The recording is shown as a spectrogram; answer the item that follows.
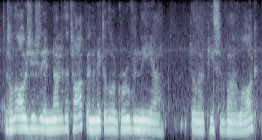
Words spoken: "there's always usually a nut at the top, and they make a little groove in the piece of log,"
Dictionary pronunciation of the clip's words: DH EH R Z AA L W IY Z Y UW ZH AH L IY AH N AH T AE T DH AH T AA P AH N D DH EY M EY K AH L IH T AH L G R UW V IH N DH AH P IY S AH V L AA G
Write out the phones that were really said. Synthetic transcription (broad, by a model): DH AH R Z AA L W IY Z Y UW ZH L IY AH N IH T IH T DH AH T AA P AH N DH EY M EY K AH L IH T L G R UW V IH N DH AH P IY S AH V L AA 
